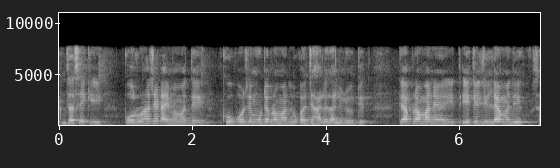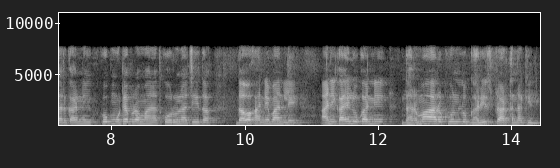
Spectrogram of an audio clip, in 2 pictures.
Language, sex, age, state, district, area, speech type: Marathi, male, 18-30, Maharashtra, Buldhana, urban, spontaneous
